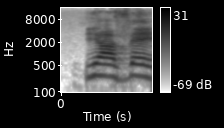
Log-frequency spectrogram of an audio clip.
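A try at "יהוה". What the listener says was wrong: No, because the second letter in from the right is a vav, and so it's a V sound. But in Christianity, it turned into a W.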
